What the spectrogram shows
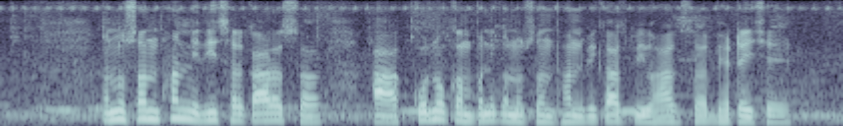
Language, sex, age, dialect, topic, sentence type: Maithili, male, 31-35, Eastern / Thethi, banking, statement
